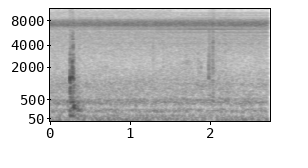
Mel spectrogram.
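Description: Honeybees hum around a beehive with a feeder ring, a steady high-pitched buzz that carries the whole moment, broken by two brief soft knocks.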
